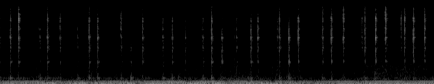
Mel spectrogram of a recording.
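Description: Long acrylic nails tap rapidly against the side of a large glass candle jar filled with solid wax and printed with house designs. Each tap gives a short, bright click with almost no ring, over a steady low hum.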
